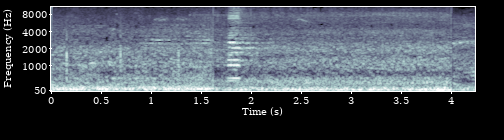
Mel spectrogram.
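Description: A short vehicle horn toot just under two seconds in, over a steady low rumble.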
